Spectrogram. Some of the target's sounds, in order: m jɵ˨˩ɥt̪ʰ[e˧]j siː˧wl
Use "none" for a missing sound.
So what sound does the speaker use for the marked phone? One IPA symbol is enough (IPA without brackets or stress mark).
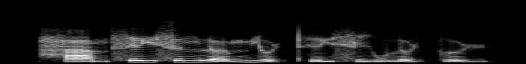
e˧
